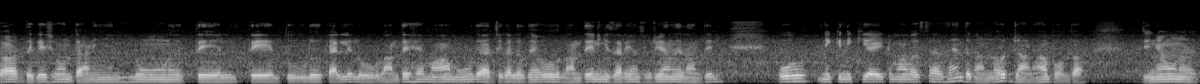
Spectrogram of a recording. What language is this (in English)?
Dogri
